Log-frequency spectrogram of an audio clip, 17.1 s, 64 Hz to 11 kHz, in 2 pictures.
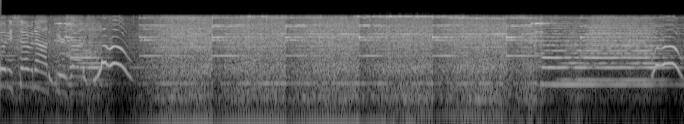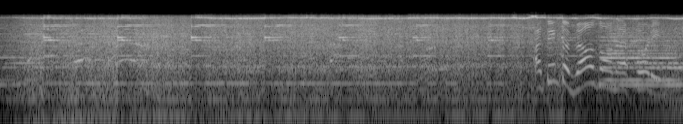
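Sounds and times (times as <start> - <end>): locomotive bell ringing: 0.0 - 7.5, 8.6 - 17.0
train horn blast: 1.0 - 1.4, 6.7 - 9.0, 16.0 - 17.0.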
